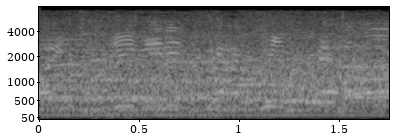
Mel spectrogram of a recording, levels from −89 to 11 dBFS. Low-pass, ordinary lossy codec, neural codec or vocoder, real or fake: 7.2 kHz; MP3, 48 kbps; none; real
